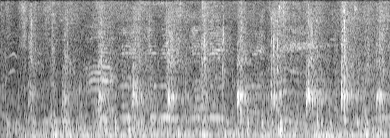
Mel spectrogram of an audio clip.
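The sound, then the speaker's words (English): Horse hooves clip-clop at a brisk, steady trot as a private horse-drawn carriage arrives at a door in London, each sharp knock landing about every third of a second over a constant low rumble. “Three years had elapsed from these events when a gentleman alighted from a private carriage at the door of a certain London attorney.”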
